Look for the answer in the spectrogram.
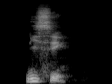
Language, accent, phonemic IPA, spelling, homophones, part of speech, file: French, France, /li.se/, lissé, lissés / lycée / lycées, verb, LL-Q150 (fra)-lissé.wav
- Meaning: past participle of lisser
